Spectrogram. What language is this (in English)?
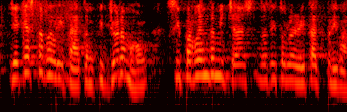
Catalan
